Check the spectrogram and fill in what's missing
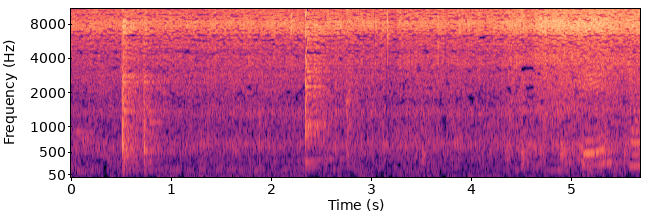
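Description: Dry spices stirred and sautéed into a masala for homestyle Pune misal pav, a broad hiss with a few crisp spoon clacks, the sizzle rising toward the end, nearby and steady.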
